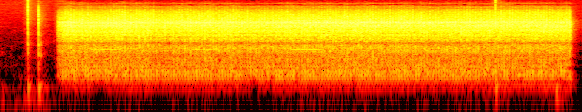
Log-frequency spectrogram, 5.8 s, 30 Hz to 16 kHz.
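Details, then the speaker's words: Prunus J-168 portable radio on shortwave band, with a 22 ft external wire antenna attached: loud even hiss of static with no station, internal RFI generated inside the radio; external wire tends to reduce it. "You can hear that sound. It's the internal RFI, but when you hook up a wire, tends to reduce that noise."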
